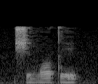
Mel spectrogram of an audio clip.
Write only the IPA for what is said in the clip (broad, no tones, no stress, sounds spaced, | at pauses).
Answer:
ʃ ɘ v ɔ t̪ e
